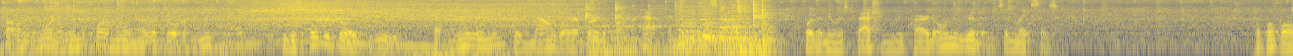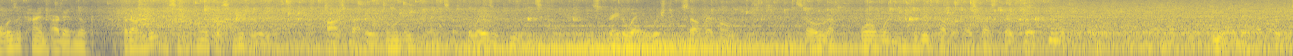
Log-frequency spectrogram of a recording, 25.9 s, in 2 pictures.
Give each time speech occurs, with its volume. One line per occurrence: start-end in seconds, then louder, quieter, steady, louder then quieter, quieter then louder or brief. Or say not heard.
0.1-10.6 steady
12.5-23.4 steady
25.0-25.8 brief.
